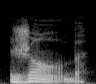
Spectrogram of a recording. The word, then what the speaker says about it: jambe: Le genou, la jambe, okay, remember, A-M, when you combine these two, basically it's just like A-N, so it's nasal and it's en, okay, so you get la jambe, la cheville, remember, double L like that, after I, y, y, cheville.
